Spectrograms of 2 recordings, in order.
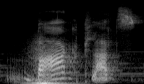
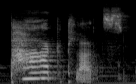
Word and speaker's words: Parkplatz: Dann sagen viele z.B. Parkplatz statt Parkplatz.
